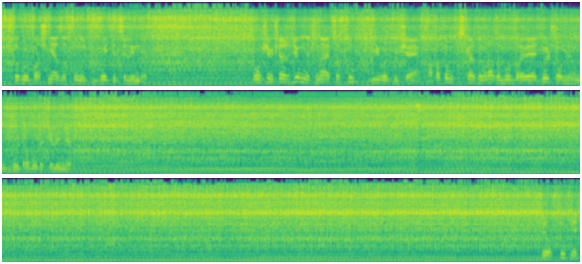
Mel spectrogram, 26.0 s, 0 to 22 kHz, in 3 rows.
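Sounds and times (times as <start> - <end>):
car engine idling: 0.0 - 17.4.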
